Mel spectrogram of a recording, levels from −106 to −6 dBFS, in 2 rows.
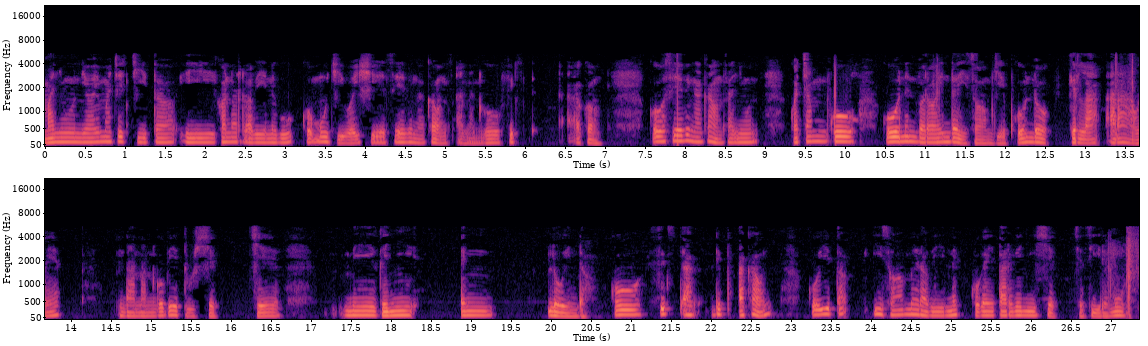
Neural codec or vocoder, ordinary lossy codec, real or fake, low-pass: none; MP3, 32 kbps; real; 5.4 kHz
